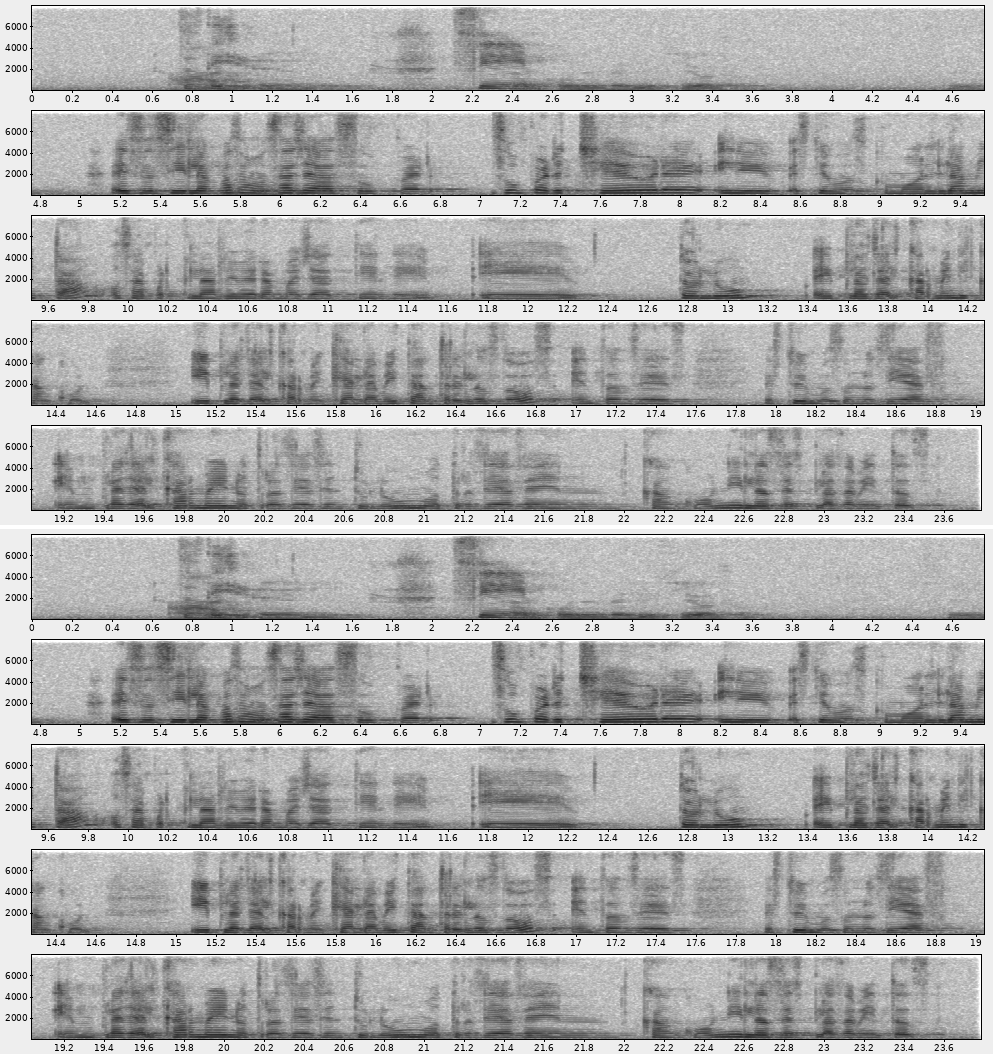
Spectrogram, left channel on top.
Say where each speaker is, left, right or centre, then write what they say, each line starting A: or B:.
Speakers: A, on the right; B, on the right.
A: Ay,
B: Entonces dije,
A: Delhi,
B: sí,
A: Cancún es delicioso. Sí,
B: Eso sí, la
A: sí,
B: pasamos
A: yo.
B: allá súper, súper chévere y estuvimos como en la mitad, o sea, porque la Ribera Maya tiene eh, Tulum, eh, Playa del Carmen y Cancún. Y Playa del Carmen queda en la mitad entre los dos, entonces estuvimos unos días en Playa del Carmen, otros días en Tulum, otros días en Cancún y los desplazamientos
